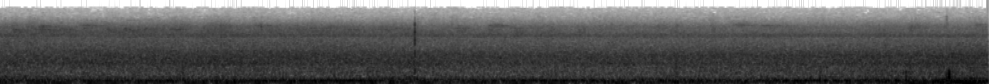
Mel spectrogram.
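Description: Steady low rumble of distant road traffic, with a faint click about four seconds in.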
